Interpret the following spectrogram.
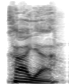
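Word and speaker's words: קיא: So this would be, I would pronounce it according to the discipline I learned, kaya.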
